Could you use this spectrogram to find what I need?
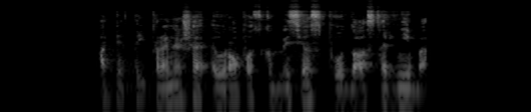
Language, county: Lithuanian, Kaunas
